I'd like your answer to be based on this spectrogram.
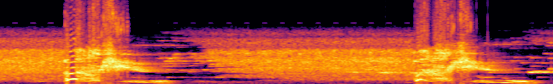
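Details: Two forceful sneezes about two and a half seconds apart, each with a sharp explosive release, against steady background hiss.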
